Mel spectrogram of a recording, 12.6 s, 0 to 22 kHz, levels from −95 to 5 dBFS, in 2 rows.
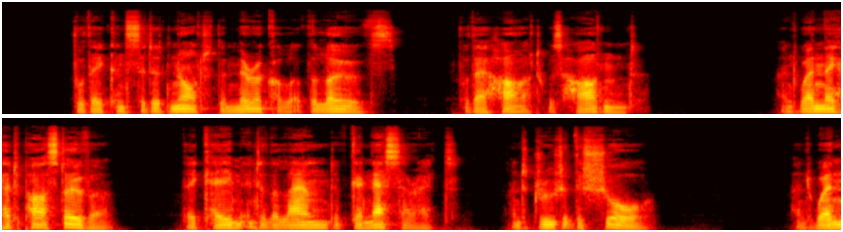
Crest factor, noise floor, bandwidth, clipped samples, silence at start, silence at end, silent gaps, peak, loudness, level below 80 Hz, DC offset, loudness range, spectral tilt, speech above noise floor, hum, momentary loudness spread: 24 dB; under -90 dBFS; 16 kHz; under 0.1%; 0.55 s; 0 s; none; -6 dBFS; -28 LUFS; -54 dBFS; under 0.1%; 4 LU; -4 dB/octave; over 62 dB; none; 18 LU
